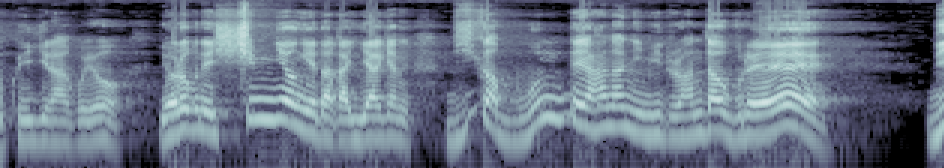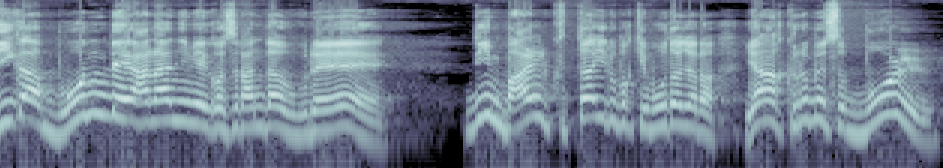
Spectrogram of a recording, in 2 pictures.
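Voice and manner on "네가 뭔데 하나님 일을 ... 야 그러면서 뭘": accusing devil. Retold or imitated. Devil whispering accusations into believers' hearts, scornful. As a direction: belittle them with rising scorn.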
